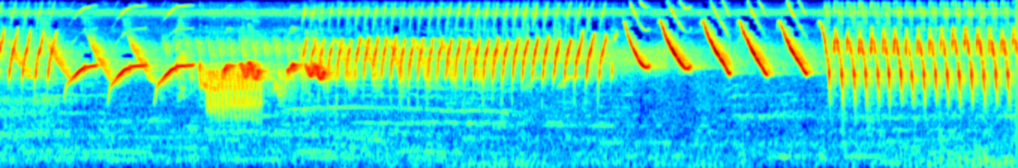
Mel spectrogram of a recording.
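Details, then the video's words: Vigorous canary song meant to excite other birds into singing: curling whistled notes and a harsh burst, a long buzzy trill, a few loud descending sweeps, then another rapid trill. "SUARA KENARI GACOR||bikin emosi burung lain ikut gacor"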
